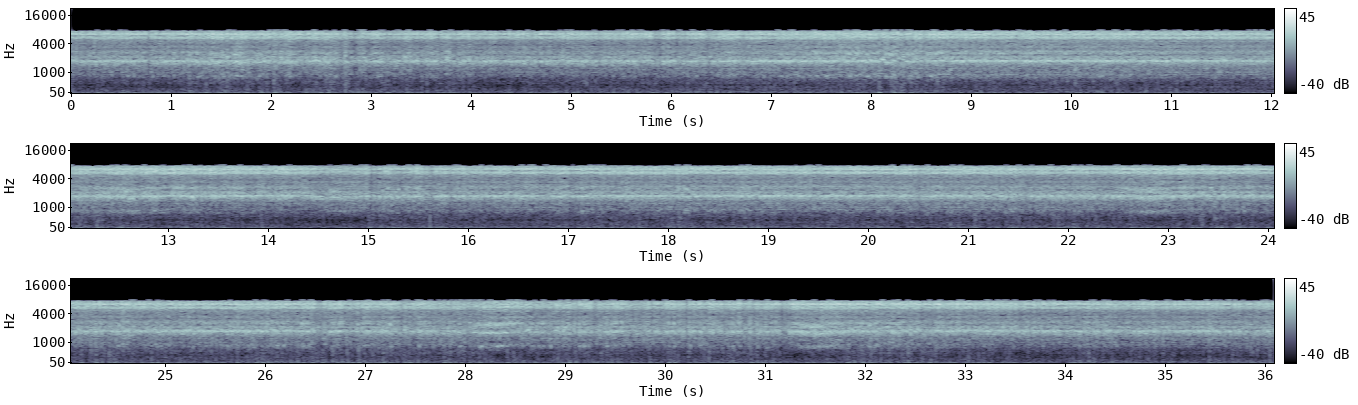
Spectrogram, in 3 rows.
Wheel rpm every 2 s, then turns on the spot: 230, 230, 230, 230, 230, 240, 230, 230, 230, 230, 230, 230, 240, 230, 230, 230, 230, 230.
none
